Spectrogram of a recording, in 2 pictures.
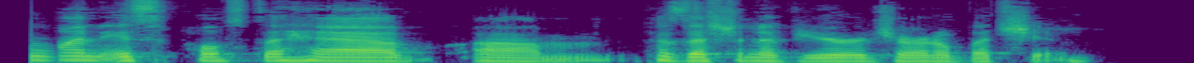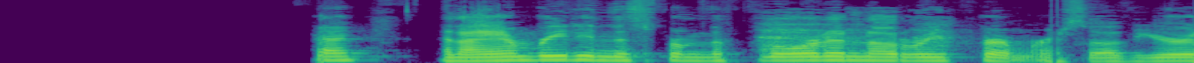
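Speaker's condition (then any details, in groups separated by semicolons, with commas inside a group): No condition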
